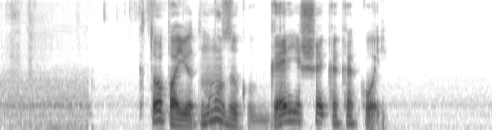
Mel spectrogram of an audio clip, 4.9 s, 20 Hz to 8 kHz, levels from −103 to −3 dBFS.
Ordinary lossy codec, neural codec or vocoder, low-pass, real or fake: none; none; none; real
